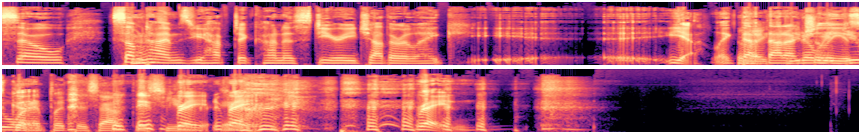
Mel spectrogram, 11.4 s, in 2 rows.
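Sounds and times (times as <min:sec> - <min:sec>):
speech: 0:00.1 - 0:09.6
laughter: 0:05.9 - 0:09.6
sharp inhale before speaking: 0:09.3 - 0:11.1.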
